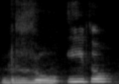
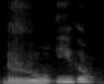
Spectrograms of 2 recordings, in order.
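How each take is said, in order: First: The 'u' and 'i' are split into two syllables. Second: The same.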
